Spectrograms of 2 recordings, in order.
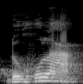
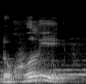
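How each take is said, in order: First: The word ends with an 'a' vowel. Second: The word ends with an 'i' vowel. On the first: The speaker calls it right. "tapi duhula" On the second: The speaker calls it wrong. "bukan duhuli"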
